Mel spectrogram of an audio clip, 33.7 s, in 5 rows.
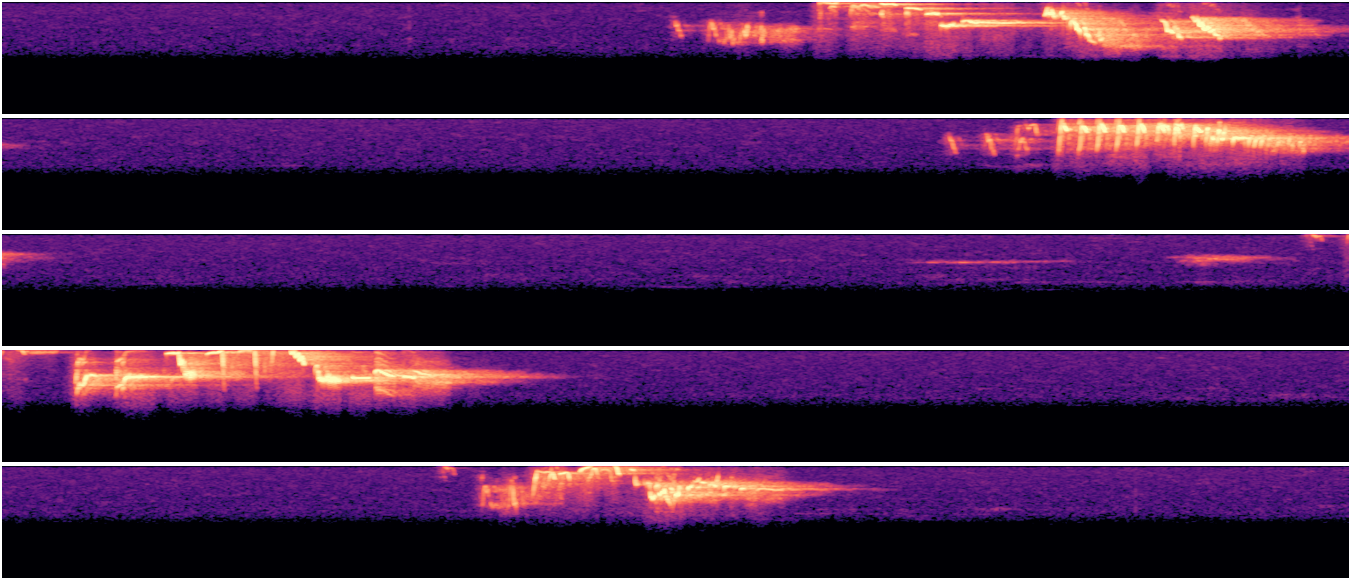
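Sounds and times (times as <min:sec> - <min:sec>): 
European robin high trilling song: 0:03.4 - 0:06.6, 0:11.5 - 0:13.4, 0:18.0 - 0:22.8, 0:29.1 - 0:31.1.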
